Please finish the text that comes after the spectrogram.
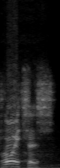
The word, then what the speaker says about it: Reuters: was a key right so it's Reuters Thomson Reuters technically menses they at some point they join together anyway the point is yes it's Reuters nation you now know how to say the name right yeah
